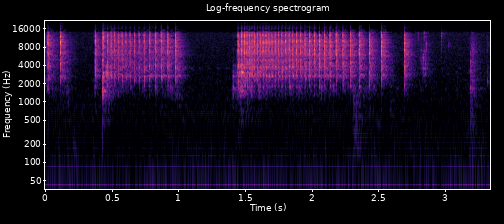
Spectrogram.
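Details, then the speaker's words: Ocean City 920 level-wind fishing reel after cleaning, lubrication and reassembly, with a cracked side plate, cranked with a very loud clicker that adds winding resistance; fine rapid crisp clicking bursts following each handle turn, reel turns freely, functional. "That is a very loud clicker. It also adds a fair amount of resistance to being able to wind this thing."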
